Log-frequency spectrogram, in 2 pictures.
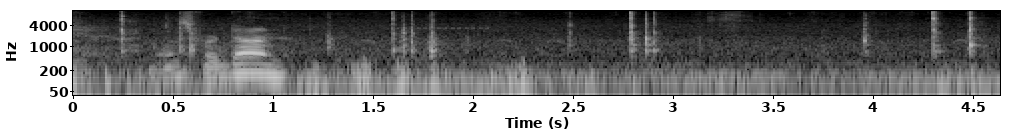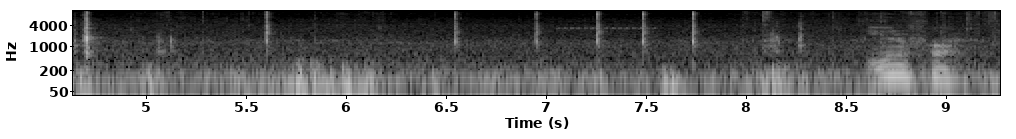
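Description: A ratchet wrench clicks as bolts are loosened on metal.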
